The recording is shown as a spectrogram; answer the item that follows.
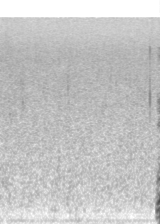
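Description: Faint steady rushing of a shallow stream running over rocks.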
